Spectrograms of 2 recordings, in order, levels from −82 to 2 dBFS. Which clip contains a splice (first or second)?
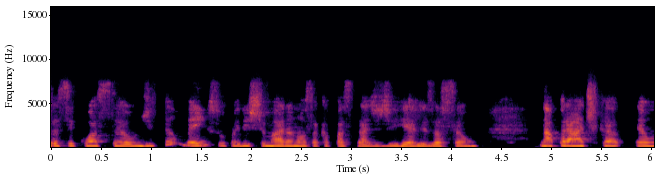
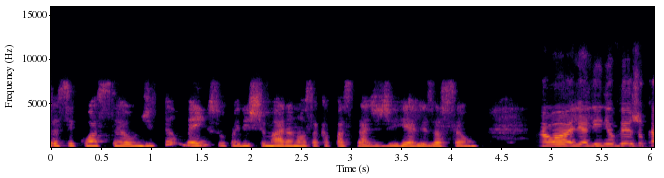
second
